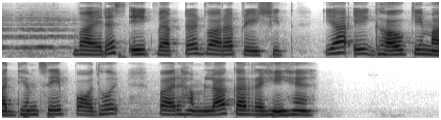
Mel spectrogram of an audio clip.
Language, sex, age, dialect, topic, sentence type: Hindi, female, 18-24, Hindustani Malvi Khadi Boli, agriculture, statement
